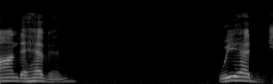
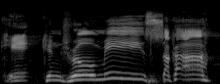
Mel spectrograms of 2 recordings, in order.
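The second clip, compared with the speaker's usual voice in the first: loud, higher mock-defiant crow; 6 semitones higher, 5 dB louder, slower than usual. Mom defying dad's order to stop singing, defiant. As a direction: taunt with drawn-out, raised voice. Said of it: "I think out of defiance".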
